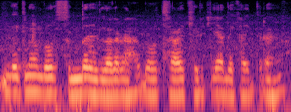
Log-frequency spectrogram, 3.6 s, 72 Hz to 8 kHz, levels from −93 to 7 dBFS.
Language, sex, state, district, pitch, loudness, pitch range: Hindi, male, Jharkhand, Palamu, 150 Hz, -16 LUFS, 145-155 Hz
